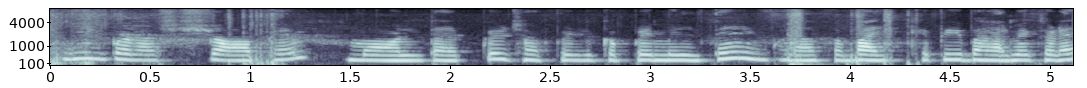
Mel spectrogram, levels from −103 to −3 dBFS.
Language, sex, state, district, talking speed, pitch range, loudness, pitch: Hindi, female, Punjab, Fazilka, 235 wpm, 240-265 Hz, -19 LUFS, 245 Hz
